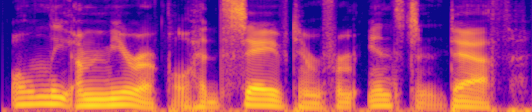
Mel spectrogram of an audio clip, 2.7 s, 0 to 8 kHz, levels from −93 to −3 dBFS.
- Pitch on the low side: Yes, low, 105 Hz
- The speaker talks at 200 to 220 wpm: Yes, fast, 205 wpm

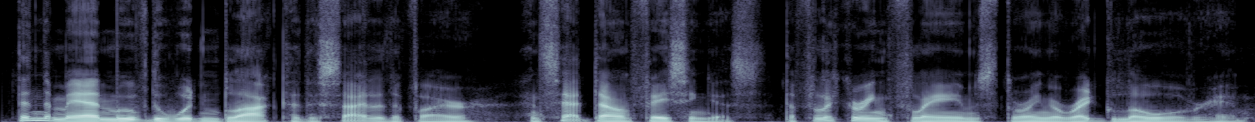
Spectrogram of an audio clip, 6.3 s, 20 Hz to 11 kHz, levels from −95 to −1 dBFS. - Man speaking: Yes, male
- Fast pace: Yes, fast, 260 wpm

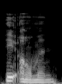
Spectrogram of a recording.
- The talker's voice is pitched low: Yes, low, 115 Hz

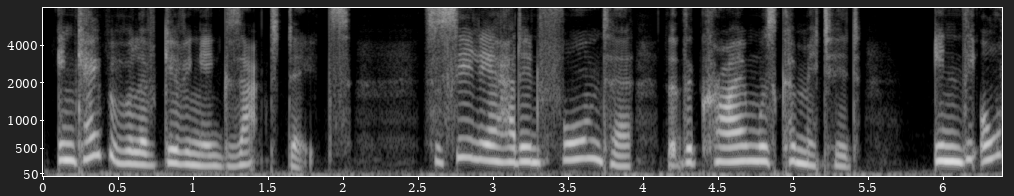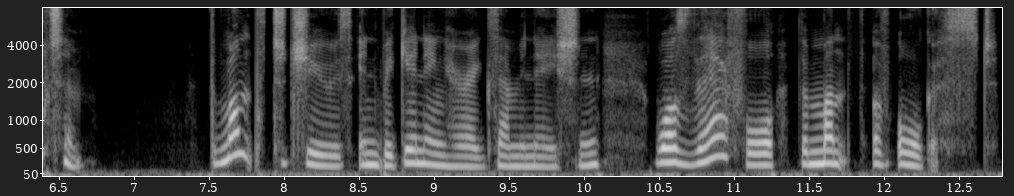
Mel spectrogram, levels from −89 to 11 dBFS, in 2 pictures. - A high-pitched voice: Yes, high, 235 Hz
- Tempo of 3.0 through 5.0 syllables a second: No, 5.6 syllables/s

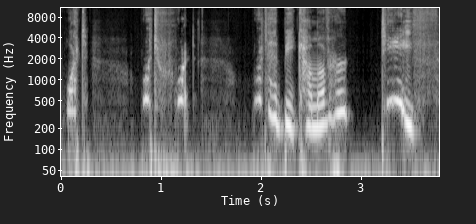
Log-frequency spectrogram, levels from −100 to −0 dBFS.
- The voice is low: No, very high, 255 Hz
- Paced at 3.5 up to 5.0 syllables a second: No, 5.5 syllables/s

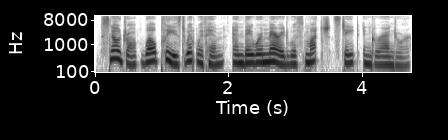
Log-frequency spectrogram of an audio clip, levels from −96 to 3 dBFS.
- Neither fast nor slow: Yes, average, 190 wpm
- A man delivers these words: No, female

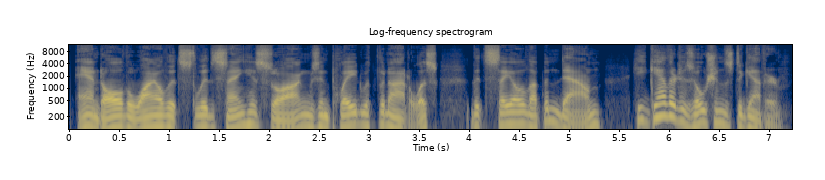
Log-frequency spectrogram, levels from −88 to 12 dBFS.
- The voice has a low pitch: Yes, low, 110 Hz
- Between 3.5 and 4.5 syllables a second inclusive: No, 5.2 syllables/s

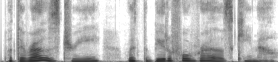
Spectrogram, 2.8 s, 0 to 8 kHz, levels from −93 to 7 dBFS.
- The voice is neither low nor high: Yes, medium, 180 Hz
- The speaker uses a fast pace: Yes, fast, 215 wpm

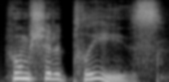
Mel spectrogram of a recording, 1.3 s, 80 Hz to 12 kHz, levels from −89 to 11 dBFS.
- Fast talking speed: No, average, 190 wpm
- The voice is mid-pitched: Yes, medium, 170 Hz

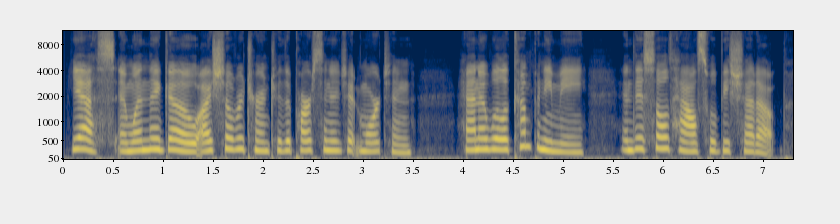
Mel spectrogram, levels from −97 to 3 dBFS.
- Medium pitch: No, high, 245 Hz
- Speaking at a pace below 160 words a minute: No, fast, 205 wpm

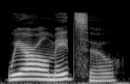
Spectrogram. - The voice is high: Yes, high, 215 Hz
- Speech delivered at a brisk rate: Yes, fast, 230 wpm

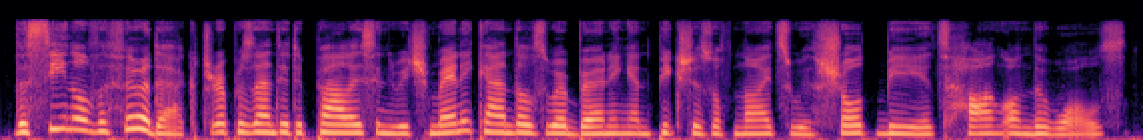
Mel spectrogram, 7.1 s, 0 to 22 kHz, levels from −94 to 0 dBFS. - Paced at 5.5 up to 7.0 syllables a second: Yes, 5.6 syllables/s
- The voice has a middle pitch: No, high, 215 Hz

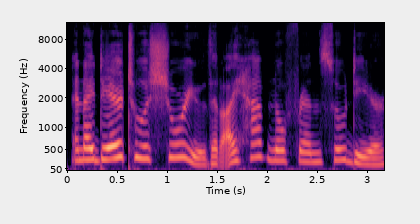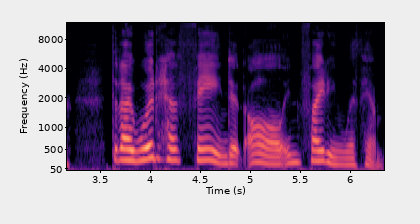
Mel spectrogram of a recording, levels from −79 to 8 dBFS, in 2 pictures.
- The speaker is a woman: Yes, female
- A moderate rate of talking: No, fast, 225 wpm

